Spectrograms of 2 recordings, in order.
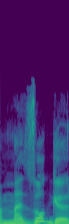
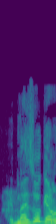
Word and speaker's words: Mazaugues: Ghislain est avec nous à Mazaugues, je le dis bien. Bonjour Ghislain. – Oui, bonjour. – Vous allez bien ? – Enchanté, oui, très très bien, bien sûr. – Mazaugues, c'est comme ça qu'on dit.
